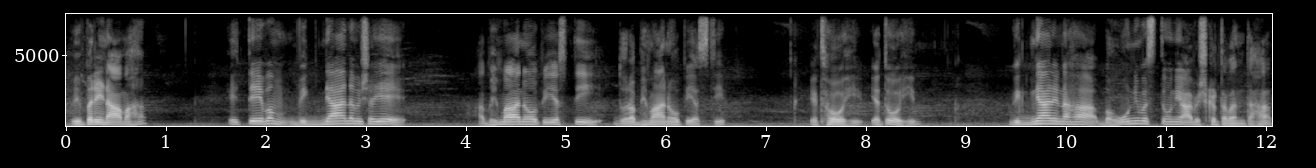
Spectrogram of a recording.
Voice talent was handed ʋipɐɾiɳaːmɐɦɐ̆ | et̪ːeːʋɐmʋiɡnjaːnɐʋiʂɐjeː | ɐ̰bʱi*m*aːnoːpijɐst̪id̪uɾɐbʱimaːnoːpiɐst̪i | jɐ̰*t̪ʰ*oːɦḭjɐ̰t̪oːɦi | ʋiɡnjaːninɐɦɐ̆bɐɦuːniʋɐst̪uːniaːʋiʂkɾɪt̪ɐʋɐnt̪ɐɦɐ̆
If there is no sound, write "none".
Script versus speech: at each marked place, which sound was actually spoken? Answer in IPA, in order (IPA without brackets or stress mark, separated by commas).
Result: m, t̪ʰ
